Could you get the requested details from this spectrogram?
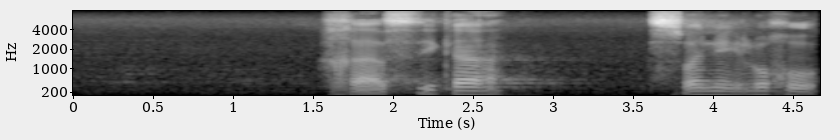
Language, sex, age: Northern Sotho, male, 18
